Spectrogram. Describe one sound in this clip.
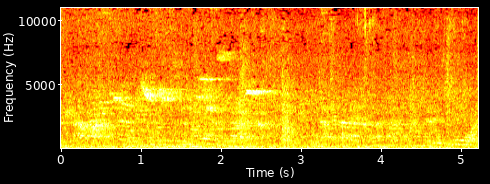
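An escalator hums and rumbles steadily.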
